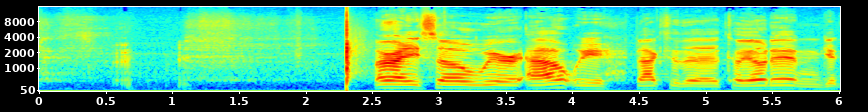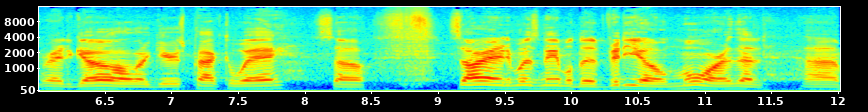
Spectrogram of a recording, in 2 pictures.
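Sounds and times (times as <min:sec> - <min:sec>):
low background hiss: 0:00.0 - 0:12.0
short breath puff: 0:08.6 - 0:09.0.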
